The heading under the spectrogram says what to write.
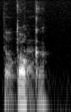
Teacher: the accent is on the first syllable, not the second.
